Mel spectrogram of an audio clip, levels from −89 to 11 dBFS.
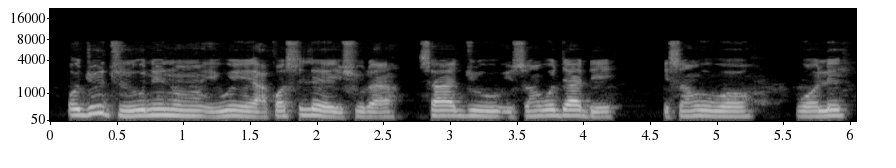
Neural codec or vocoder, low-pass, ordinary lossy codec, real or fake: none; none; none; real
